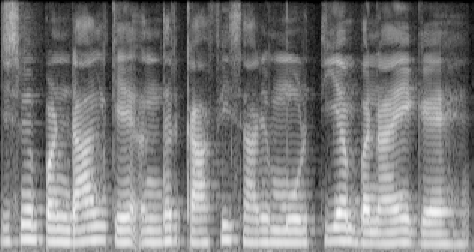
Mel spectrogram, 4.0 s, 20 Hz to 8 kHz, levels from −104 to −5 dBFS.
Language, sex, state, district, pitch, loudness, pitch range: Hindi, male, Jharkhand, Ranchi, 140 Hz, -16 LUFS, 140-155 Hz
